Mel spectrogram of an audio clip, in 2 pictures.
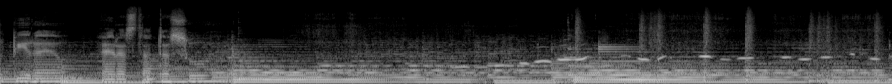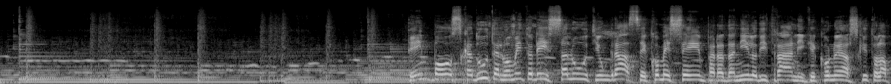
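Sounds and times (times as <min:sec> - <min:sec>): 
speech: 0:00.2 - 0:02.7, 0:13.0 - 0:17.8
steady droning instrumental chords: 0:01.9 - 0:16.2
man whistling a bright tune at a railway station: 0:04.8 - 0:15.4.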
